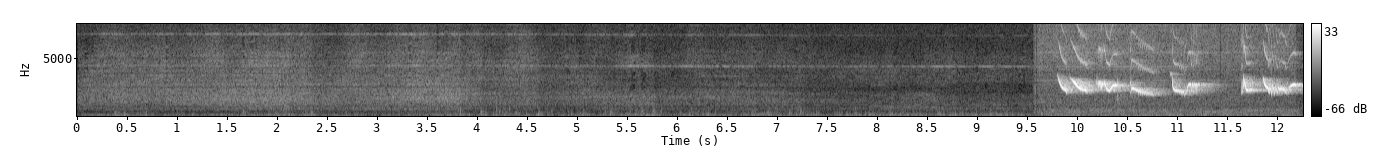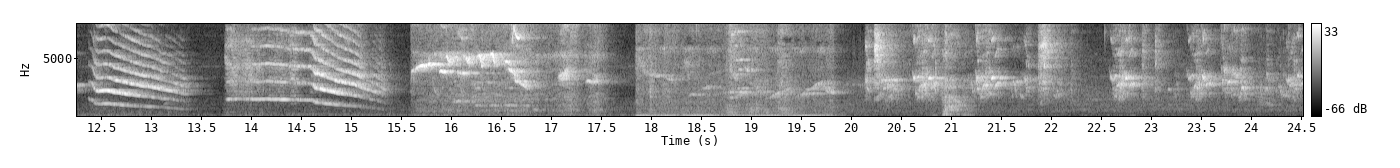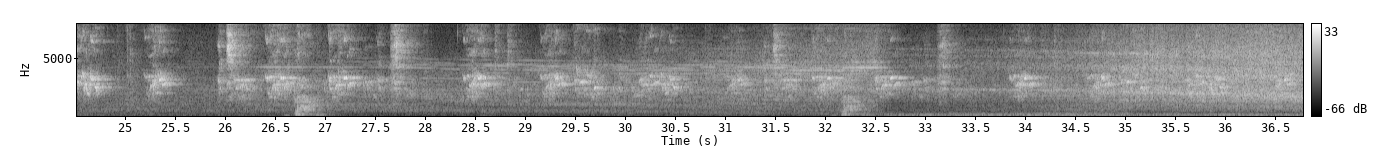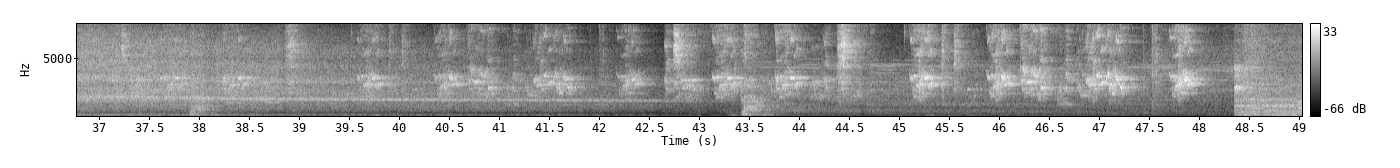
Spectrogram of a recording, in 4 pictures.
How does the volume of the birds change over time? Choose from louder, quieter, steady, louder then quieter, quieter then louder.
quieter then louder.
